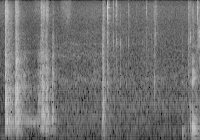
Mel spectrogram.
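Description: A few short, light clicks and knocks: a cluster right at the start, another shortly after, and a single one about halfway, over quiet room tone.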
